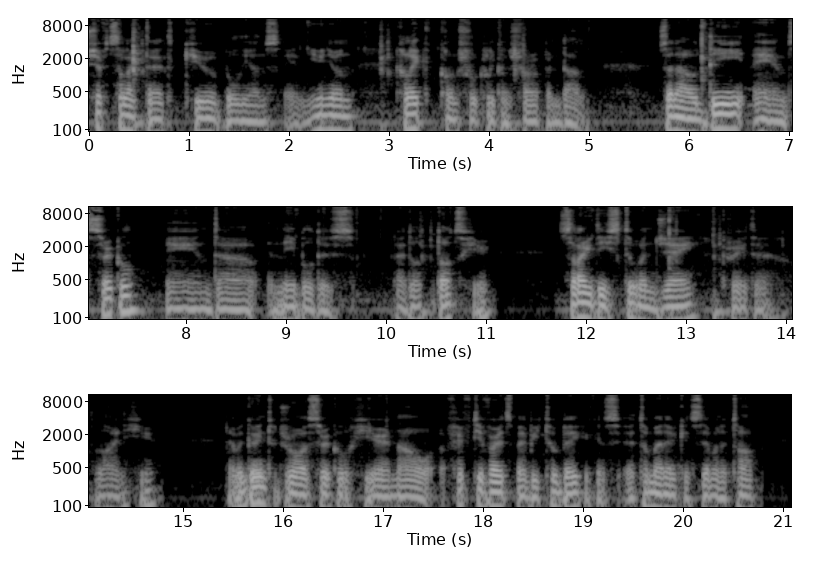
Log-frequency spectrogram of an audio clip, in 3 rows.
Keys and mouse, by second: 0.3 q, 2.6 click, 2.8 q, 4.2 shift+2, 5.1 Tab, 5.1 ctrl+z, 6.0 d, 8.9 click, 9.1 click, 9.6-11.1 shift+middle drag, 10.2 Tab, 11.1 click, 11.1-15.3 shift+middle drag, 12.6 j, 13.1 Tab, 15.3-15.7 ctrl+drag, 16.2-21.0 drag.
